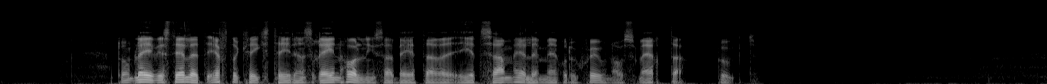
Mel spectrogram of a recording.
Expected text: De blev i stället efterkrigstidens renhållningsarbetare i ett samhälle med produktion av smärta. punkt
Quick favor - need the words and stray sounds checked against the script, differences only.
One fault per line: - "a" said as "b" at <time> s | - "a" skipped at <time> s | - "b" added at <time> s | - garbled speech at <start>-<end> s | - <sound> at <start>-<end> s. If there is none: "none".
none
